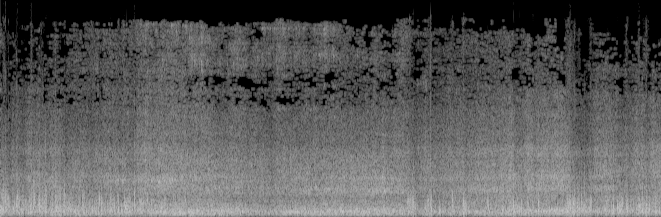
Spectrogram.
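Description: Train of passenger carriages rolling past at close range, wheels clattering on the rails.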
